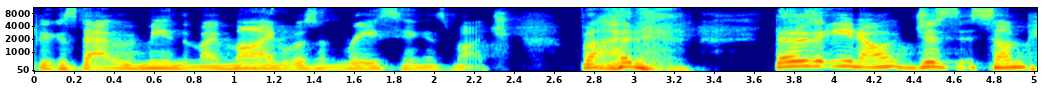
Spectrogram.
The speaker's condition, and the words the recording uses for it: No condition.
